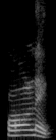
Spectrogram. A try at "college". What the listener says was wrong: You have the sh, like that. College.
